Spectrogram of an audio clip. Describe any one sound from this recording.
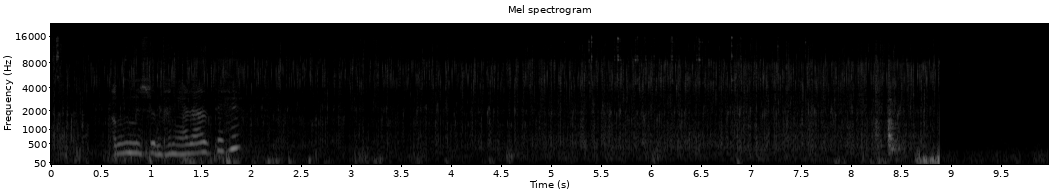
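A thick sauce bubbles and sizzles in a pan.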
